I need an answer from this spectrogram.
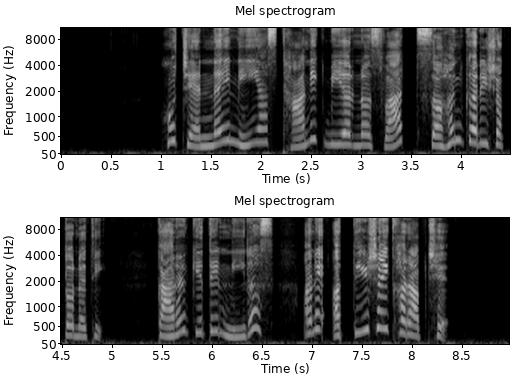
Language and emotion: Gujarati, disgusted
